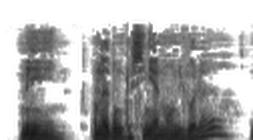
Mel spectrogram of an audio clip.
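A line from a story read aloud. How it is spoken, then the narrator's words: Plain question. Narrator (French): demanda Andrew Stuart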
